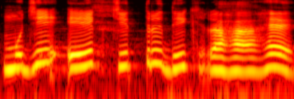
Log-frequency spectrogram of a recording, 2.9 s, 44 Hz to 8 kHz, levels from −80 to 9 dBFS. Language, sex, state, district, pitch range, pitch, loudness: Hindi, female, Madhya Pradesh, Katni, 210-250 Hz, 230 Hz, -17 LUFS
